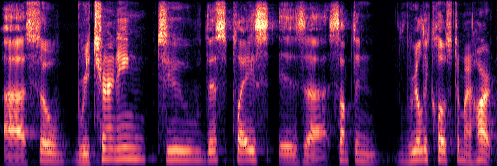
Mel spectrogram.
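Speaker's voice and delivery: usual speaking voice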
